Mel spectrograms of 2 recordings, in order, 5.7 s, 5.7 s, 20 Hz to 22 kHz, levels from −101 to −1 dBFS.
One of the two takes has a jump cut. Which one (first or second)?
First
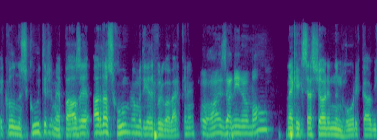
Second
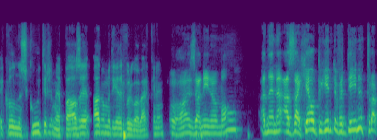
second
